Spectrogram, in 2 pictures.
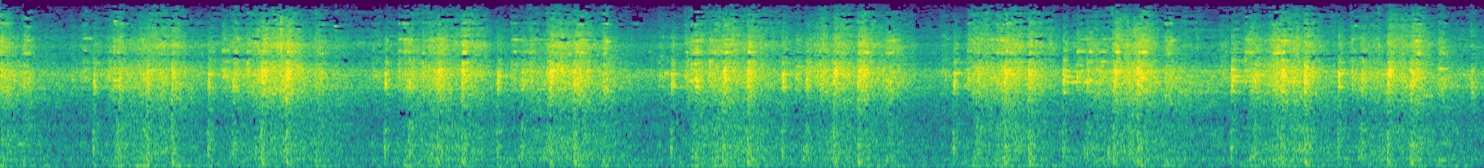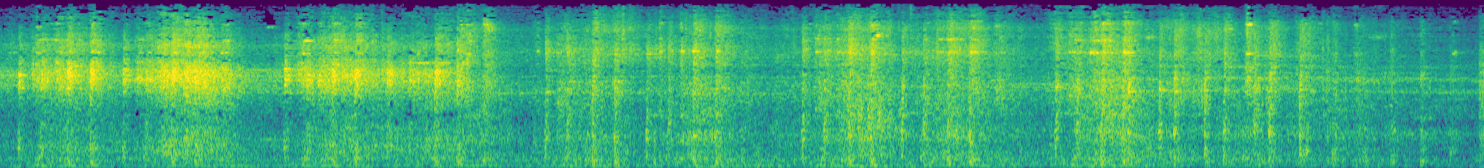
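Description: Train wagons of a BCACBM car carrier rolling past, wheels clicking over the rail joints, with a high-pitched wheel noise that swells and fades about every second and a half. The high noise eases about two-thirds through, and the sound dies away near the end as the last vehicle, the brake van, goes by.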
